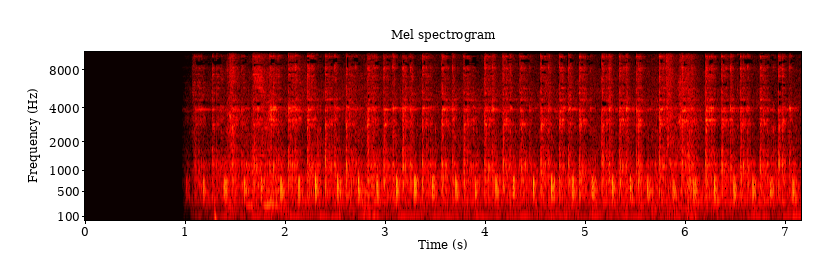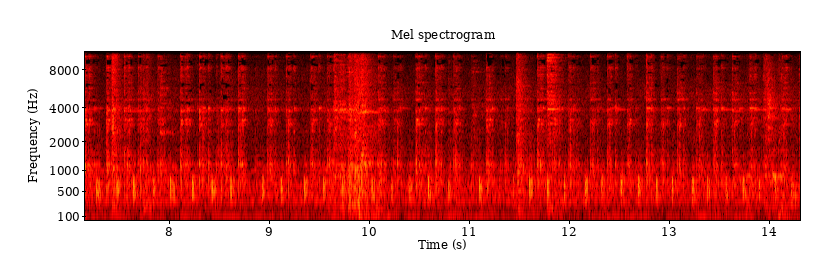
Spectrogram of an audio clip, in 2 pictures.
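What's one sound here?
A glass bottle spins on a conveyor belt, rattling rapidly.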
